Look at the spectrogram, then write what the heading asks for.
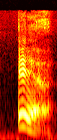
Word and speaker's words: heir: Fíjese que are tiene H, no la pronuncié, pero half... Sí, y la hice suavemente, exhalando. Heir, heir.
